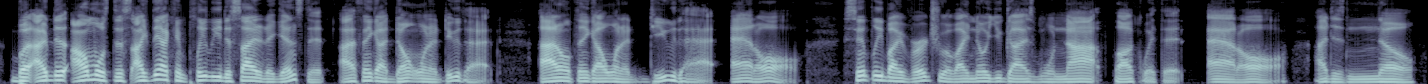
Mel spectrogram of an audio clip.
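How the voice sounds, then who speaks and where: A young man with a nasal voice chats casually with his live stream viewers, rambling and mocking himself. His pitch is medium and a little mellow, and the recording is dry with clean studio sound.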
